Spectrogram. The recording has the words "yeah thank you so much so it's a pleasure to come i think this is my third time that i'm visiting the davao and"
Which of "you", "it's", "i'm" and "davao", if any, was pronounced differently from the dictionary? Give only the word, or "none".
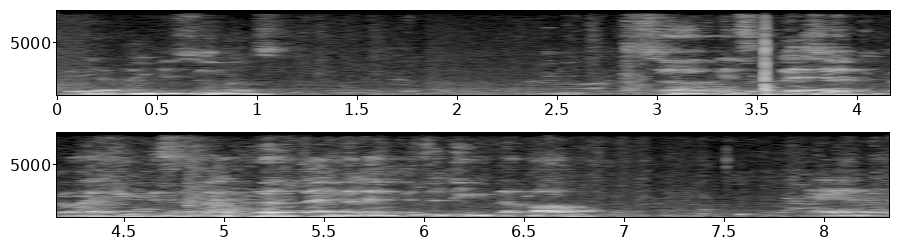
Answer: davao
